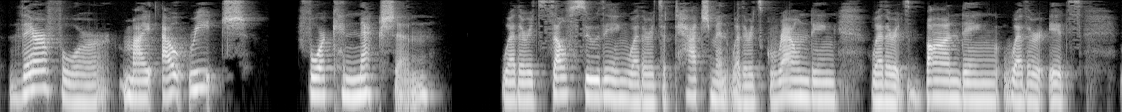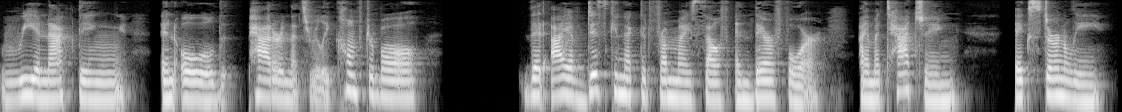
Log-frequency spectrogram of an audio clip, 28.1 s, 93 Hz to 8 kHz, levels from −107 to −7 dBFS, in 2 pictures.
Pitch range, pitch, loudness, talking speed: 150-180 Hz, 160 Hz, -20 LUFS, 80 wpm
